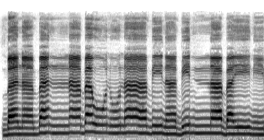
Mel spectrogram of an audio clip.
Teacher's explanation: Nah tapi harus sama ya. Jadi yang ban, bin, bun harus sama. 4 harokat semuanya. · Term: pola guna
